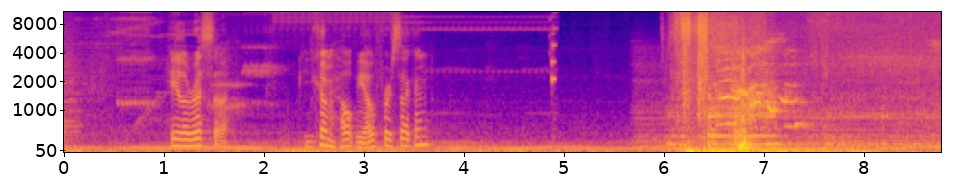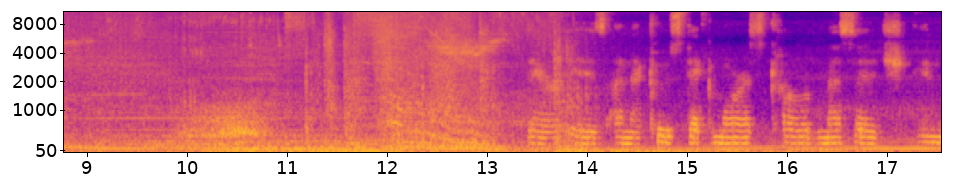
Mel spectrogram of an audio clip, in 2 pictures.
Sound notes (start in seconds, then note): 0.4 electronic beeping; 6.2 screams; 9.0 electronics humming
